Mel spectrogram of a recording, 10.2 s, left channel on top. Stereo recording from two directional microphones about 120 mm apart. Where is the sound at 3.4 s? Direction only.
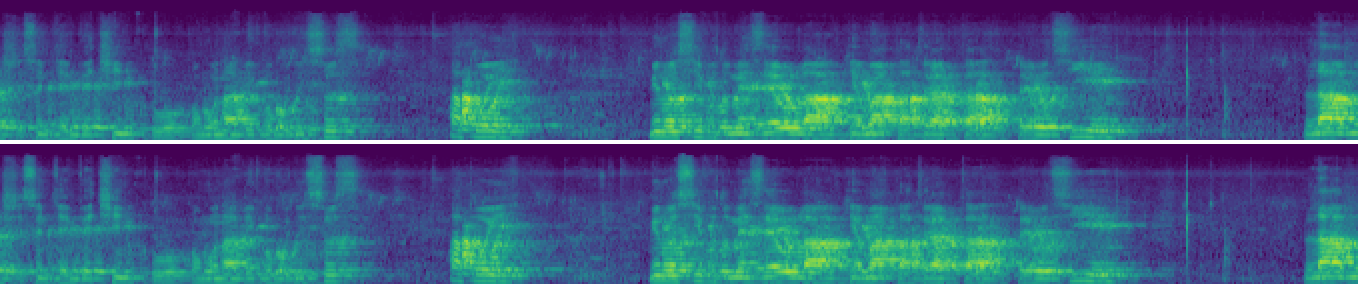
15° right (ahead or behind).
